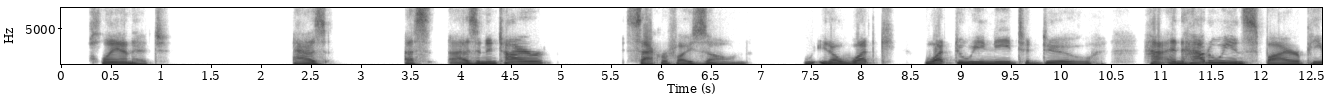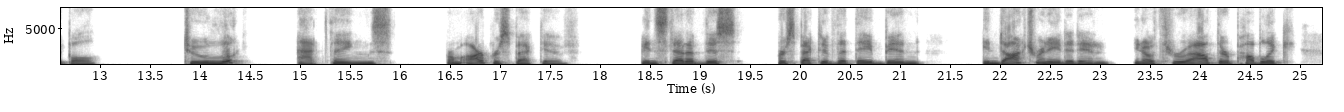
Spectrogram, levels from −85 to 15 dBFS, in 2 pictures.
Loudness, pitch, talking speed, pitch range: -16 LUFS, 170 Hz, 105 wpm, 150-190 Hz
